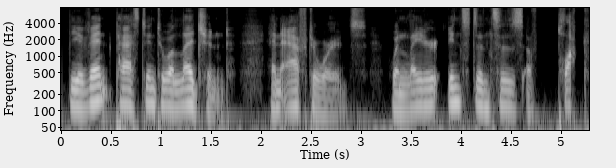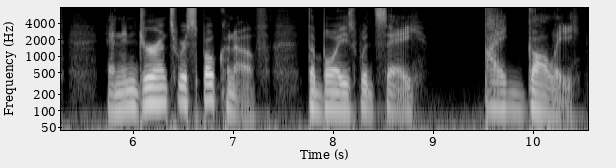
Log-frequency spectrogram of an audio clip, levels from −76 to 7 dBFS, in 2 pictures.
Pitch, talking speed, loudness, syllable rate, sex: 110 Hz, 135 wpm, -20 LUFS, 4.7 syllables/s, male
